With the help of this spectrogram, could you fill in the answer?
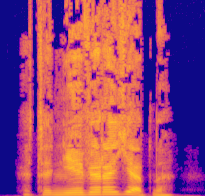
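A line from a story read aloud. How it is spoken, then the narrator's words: Whisper. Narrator (Russian): прошептала она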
